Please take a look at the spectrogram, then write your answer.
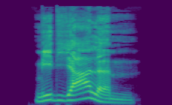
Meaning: strong dative masculine/neuter singular of medial
- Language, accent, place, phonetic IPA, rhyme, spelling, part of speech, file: German, Germany, Berlin, [meˈdi̯aːləm], -aːləm, medialem, adjective, De-medialem.ogg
